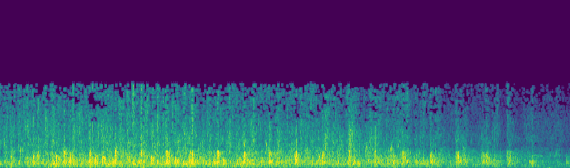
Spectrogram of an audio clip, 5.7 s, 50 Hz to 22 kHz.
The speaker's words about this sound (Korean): 생각하면 생각할수록 우리는 참 형편없고 또 허물투성이인데 그럼에도 불구하고 우리를 내치지 않고 올 1년 동안도 우리를 인도해 주신 삼위일체 되신 하나님께 먼저 우리 감사와 찬송의 박수를 올려드릴까요?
